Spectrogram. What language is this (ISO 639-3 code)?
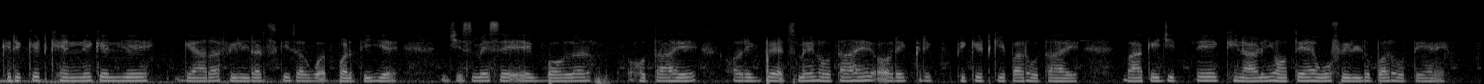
urd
